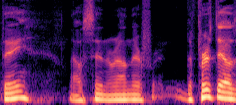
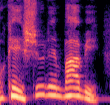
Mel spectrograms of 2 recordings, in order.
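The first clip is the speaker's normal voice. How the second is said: much higher voiced crew order; crew calling out; 10 semitones higher than usual. Crew sending Bobby into the shoot, calling out. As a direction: call the next star in, high-pitched.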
